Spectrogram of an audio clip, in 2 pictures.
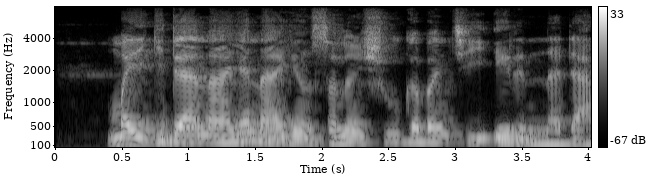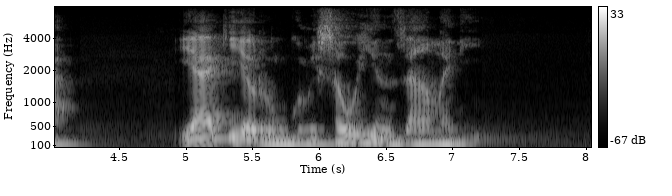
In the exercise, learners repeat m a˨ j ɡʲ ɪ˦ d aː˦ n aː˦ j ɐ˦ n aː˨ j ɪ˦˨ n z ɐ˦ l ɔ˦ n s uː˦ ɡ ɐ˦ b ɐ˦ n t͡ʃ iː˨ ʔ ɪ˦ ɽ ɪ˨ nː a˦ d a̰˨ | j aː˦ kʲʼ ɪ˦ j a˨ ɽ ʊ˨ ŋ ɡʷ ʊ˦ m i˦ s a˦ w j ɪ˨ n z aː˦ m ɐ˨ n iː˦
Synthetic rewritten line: m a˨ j ɡʲ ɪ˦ d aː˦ n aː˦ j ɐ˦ n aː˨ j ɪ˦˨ n s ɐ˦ l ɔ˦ n ʃ uː˦ ɡ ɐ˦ b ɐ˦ n t͡ʃ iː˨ ʔ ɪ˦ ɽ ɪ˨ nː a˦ d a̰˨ | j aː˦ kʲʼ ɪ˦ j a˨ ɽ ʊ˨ ŋ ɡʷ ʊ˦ m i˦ s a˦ w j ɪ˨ n z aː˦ m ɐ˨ n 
